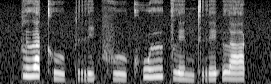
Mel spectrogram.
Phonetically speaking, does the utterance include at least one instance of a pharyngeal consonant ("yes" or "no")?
no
